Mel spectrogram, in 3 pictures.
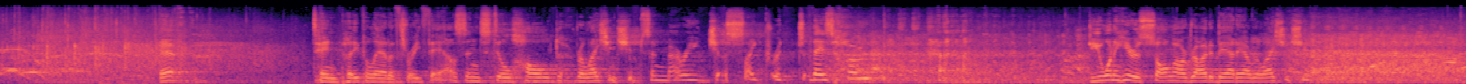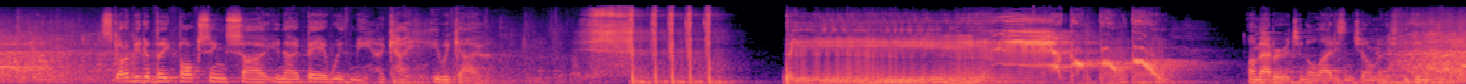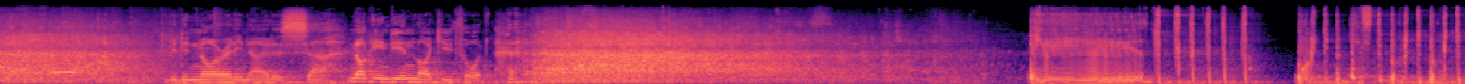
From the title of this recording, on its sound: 2016 Melbourne International Comedy Festival Gala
